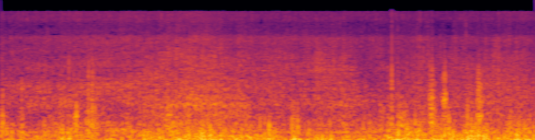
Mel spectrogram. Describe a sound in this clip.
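A car swishes past on a wet road.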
